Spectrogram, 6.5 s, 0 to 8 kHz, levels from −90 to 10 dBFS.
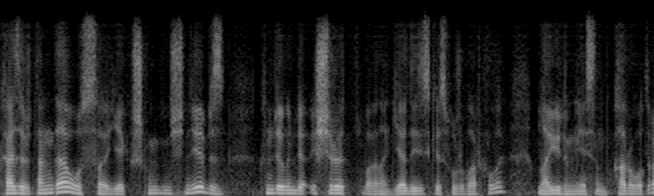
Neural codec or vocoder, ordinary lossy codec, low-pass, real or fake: codec, 16 kHz, 0.7 kbps, FocalCodec; Opus, 64 kbps; 7.2 kHz; fake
